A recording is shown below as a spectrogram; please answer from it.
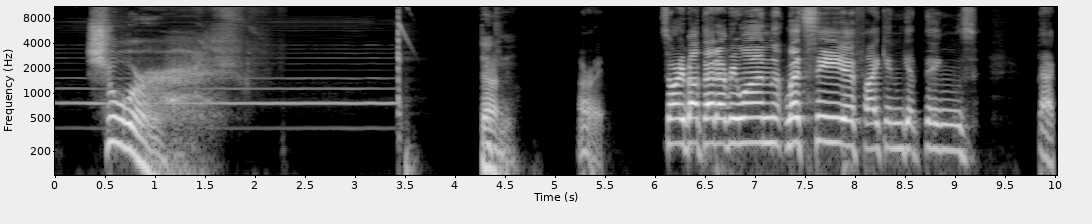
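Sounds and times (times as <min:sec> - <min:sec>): electronic buzzing tone: 0:00.0 - 0:03.8.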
